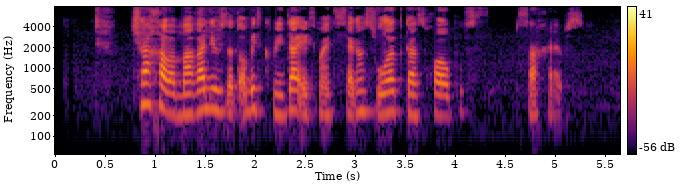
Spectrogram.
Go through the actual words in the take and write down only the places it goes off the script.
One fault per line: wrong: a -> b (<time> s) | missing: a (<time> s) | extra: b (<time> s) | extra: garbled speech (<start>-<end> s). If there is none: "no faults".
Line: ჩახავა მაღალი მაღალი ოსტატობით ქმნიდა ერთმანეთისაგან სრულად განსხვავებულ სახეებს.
missing: მაღალი (1.6 s)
